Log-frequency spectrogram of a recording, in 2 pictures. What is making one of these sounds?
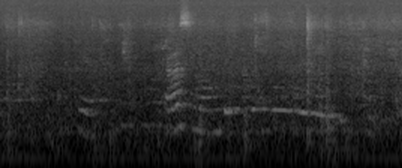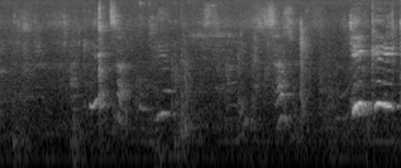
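Young children talk and laugh nearby.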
